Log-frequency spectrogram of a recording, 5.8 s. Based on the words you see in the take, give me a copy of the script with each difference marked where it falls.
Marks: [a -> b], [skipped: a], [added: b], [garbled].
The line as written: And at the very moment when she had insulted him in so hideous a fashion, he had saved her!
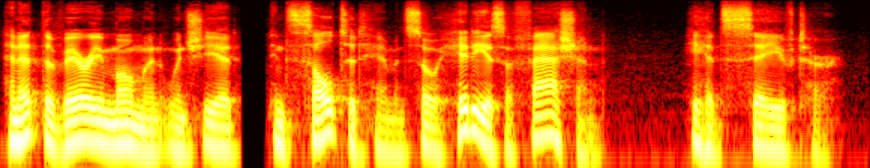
And at the very moment when she had insulted him in so hideous a fashion, he had saved her!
